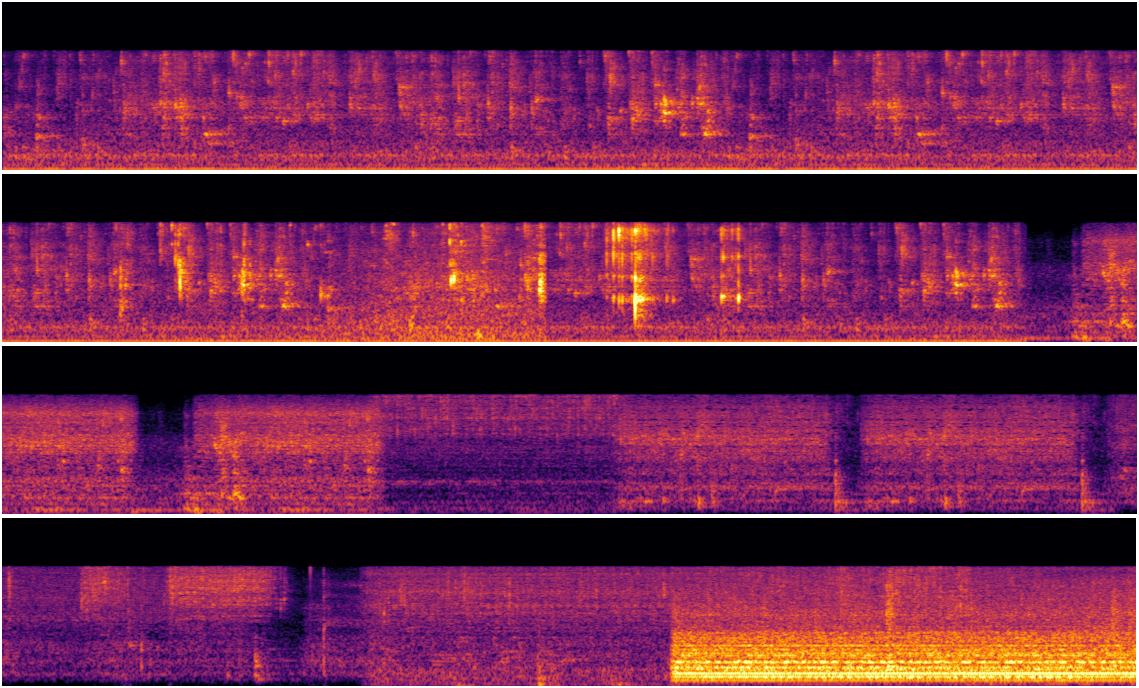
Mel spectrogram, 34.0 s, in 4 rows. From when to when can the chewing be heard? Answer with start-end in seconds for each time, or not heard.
8.9-14.1.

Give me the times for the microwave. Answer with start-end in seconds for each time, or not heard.
30.6-34.0.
